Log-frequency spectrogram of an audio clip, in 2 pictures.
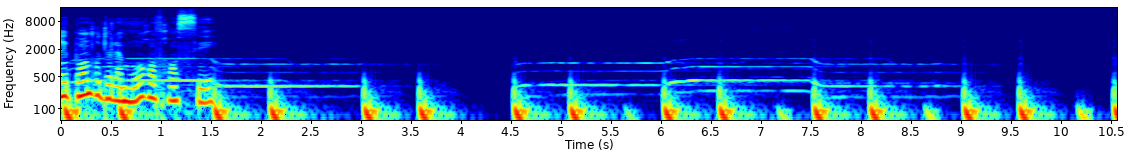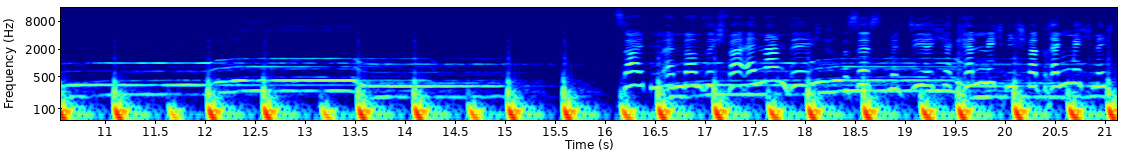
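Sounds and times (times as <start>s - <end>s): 
speech: 0.0s - 1.7s
thumping kick drum pulse in an instrumental song intro: 1.6s - 4.0s, 4.6s - 5.4s, 7.6s - 21.1s.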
